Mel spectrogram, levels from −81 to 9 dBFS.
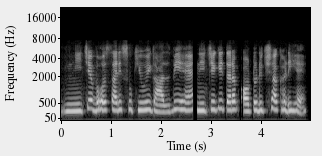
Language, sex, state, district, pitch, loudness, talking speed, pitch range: Hindi, female, Maharashtra, Pune, 265 Hz, -16 LUFS, 180 wpm, 245-275 Hz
